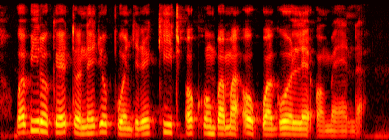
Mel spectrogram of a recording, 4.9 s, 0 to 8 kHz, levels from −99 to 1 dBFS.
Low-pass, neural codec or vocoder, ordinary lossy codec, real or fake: 7.2 kHz; codec, 16 kHz, 16 kbps, FunCodec, trained on Chinese and English, 50 frames a second; none; fake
